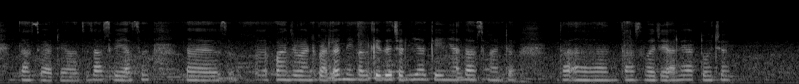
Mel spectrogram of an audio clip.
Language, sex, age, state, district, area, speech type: Dogri, female, 18-30, Jammu and Kashmir, Kathua, rural, spontaneous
